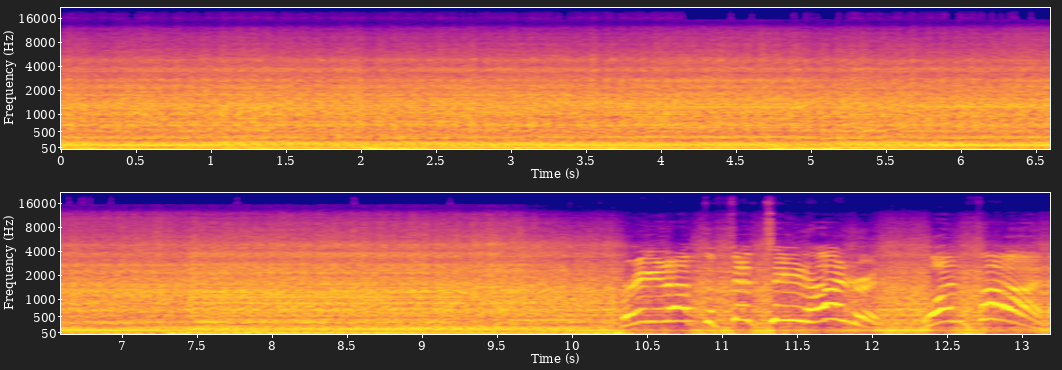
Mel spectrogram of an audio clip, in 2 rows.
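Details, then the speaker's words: Port engine of 47 ft Carver motor yacht after the grinding from a metal-to-metal bearing was dealt with, brought up to 1000 rpm: deep steady diesel drone, no grinding, squeal or knock; no more noise, belt flaking gone. "No more noise."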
